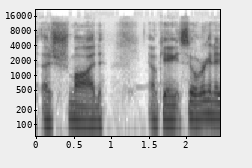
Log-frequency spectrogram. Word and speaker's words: chmod: And this is one of the few commands that I actually phonetically pronounce a chmod.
